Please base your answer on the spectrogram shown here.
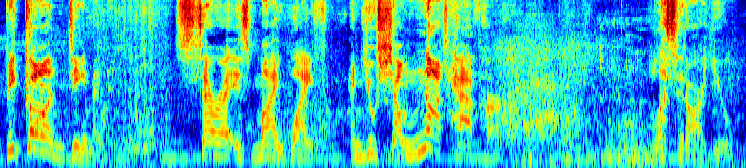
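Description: A man's voice: on the high side, very animated, slow, pauses often, over music. A young man acting as a devout, brave bridegroom in an audio drama, earnest in his delivery. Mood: fervent, defiant.

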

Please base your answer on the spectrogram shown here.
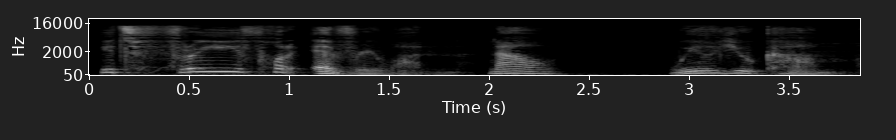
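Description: A man voicing a patient, weary male angel, speaking in a calm, measured, softly solemn way with a husky voice. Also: a little high, pitched above the performer's own voice, heavily acted.

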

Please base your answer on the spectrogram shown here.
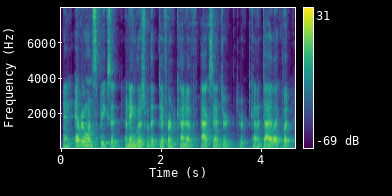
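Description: A man's voice: mid-range voice, fast talker. A man from Canada, chatting casually and telling stories with emphatic energy. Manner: animated storyteller, emphatic. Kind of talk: casual chat.

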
